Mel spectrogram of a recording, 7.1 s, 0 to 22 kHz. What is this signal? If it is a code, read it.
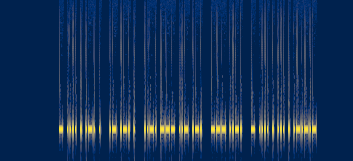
Morse code, heard as a keyed tone, about 41 wpm, 700 Hz. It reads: THERE ARE FOUR OF THESE.
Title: Sentences from Top 1000 Words - Review Part 1 - 45wpm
